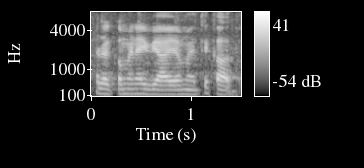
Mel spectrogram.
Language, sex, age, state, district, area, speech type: Telugu, female, 18-30, Telangana, Mahbubnagar, urban, spontaneous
